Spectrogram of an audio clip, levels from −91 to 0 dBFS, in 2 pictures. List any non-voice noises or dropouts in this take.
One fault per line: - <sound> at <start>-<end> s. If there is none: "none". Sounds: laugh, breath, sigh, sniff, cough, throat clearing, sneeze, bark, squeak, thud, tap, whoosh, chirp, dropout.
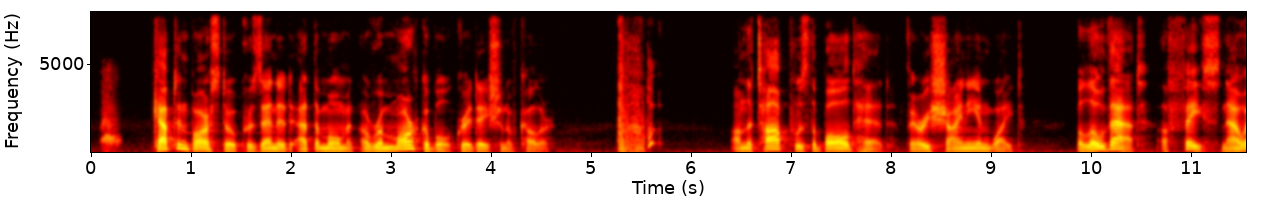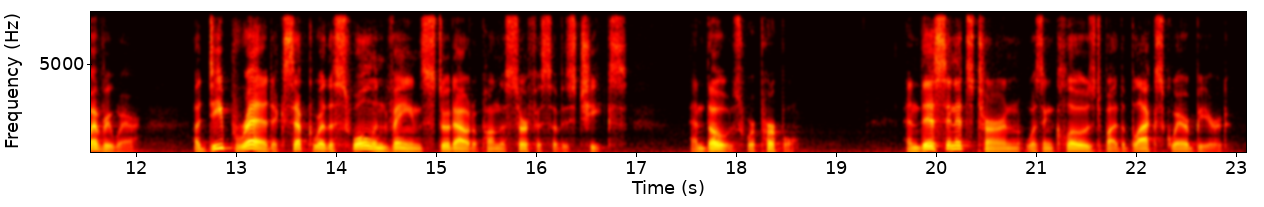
- whoosh at 0.1-0.3 s
- laugh at 5.3-5.7 s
